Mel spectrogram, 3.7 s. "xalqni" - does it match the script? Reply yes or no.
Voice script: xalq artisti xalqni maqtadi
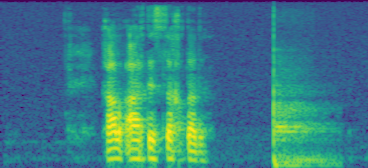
no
